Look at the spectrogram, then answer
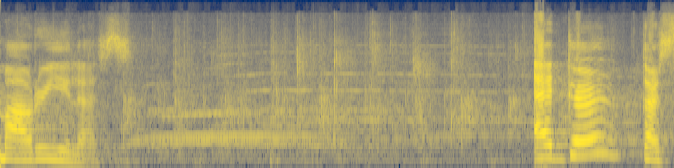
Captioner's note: audience applauding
